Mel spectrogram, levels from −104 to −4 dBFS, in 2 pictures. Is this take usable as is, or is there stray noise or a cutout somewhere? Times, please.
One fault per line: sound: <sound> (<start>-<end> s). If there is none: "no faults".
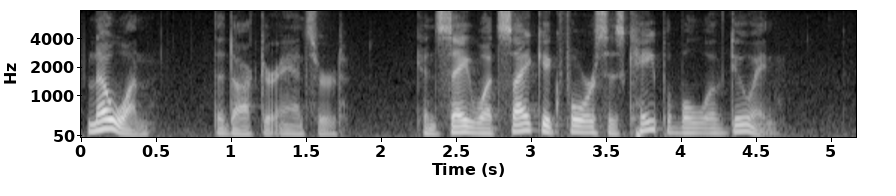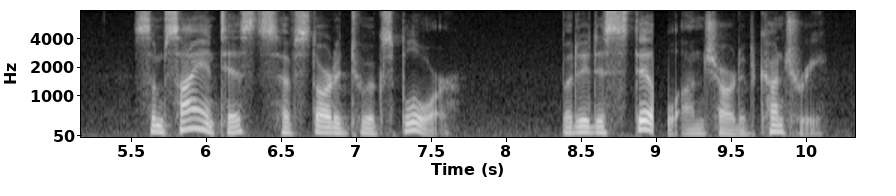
sound: dropout (9.0-9.1 s)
